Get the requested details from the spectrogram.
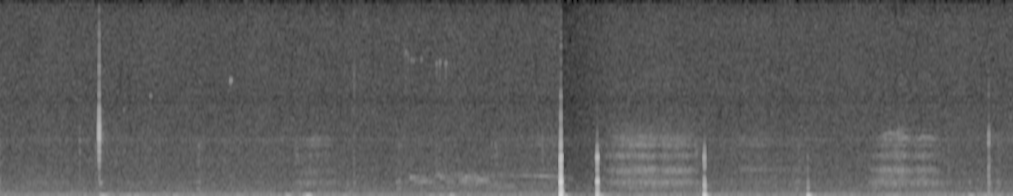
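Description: Fingers handle a tiny hook with soft clicks and taps, up close.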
